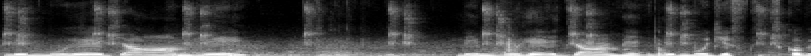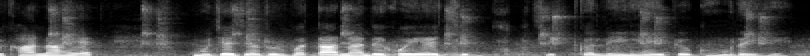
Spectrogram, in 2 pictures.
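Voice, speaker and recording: A woman's voice: medium pitch, steady tone, measured pace. Chatty woman showing round her home. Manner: chatty, repeats phrases, talks straight to viewers. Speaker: home vlogger. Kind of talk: casual home tour vlog. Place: home and garden, outdoors.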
